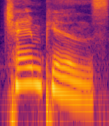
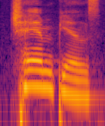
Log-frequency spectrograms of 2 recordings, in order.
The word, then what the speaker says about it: champions: para nós entendermos aqui essa palavra aqui ó ela não leva o som do CH igual no português sabe Champions não leva como Champions Champions sempre com força Champions Where the champions my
